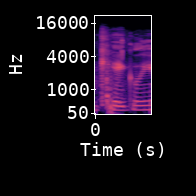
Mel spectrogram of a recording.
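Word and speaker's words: Koegle: my name is kagley and I did take the oath my name is spelled last name is k o e GLE e pronounced kley um I wasn't going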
